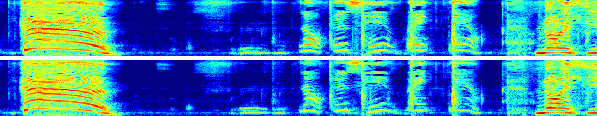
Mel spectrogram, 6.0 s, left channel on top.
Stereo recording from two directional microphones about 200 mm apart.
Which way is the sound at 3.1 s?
35° left (ahead or behind).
